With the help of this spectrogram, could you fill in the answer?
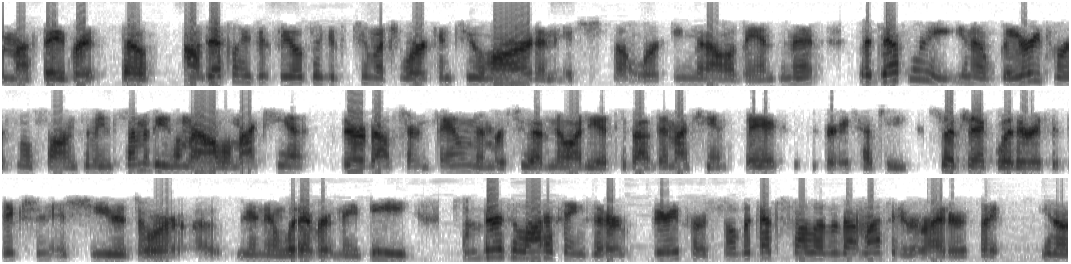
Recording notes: We caught up with her over the phone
